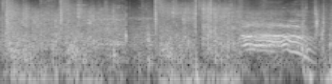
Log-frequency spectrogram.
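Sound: gunfire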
